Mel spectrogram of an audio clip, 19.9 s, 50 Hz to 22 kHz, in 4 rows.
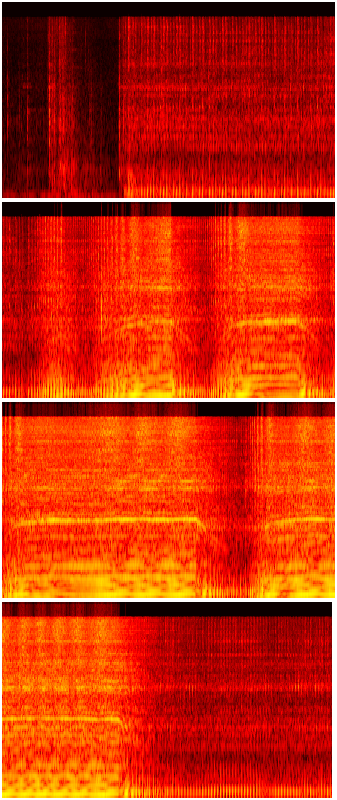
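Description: Makita 27 cc four-stroke brush cutter engine pull-started, catching about two seconds in and idling. It is then revved to full throttle four times, dropping back to idle in between, and is switched off at the end.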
